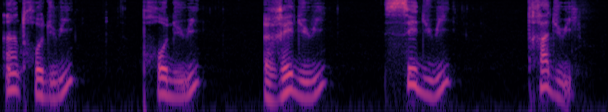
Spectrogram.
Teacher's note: final T not pronounced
